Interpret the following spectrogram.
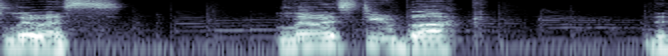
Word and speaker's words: Lewis: there we go yeah it is literally just Louis spelled slightly differently but it's Lewis Lewis du book the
